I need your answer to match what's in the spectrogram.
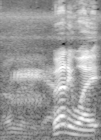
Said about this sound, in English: We got some horny frogs out. Wow! Wow! It has to be that, right? It's a frog strip out here. Yeah. It's a mate sesh out there.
